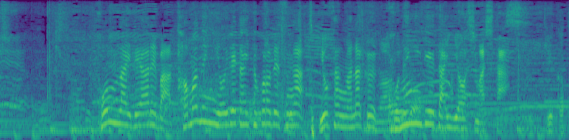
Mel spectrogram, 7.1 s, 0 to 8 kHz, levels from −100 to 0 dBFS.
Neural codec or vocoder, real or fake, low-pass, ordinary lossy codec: none; real; none; none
